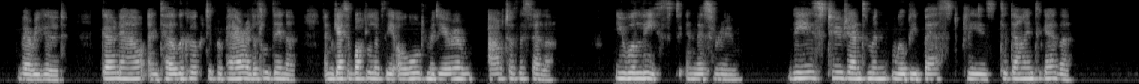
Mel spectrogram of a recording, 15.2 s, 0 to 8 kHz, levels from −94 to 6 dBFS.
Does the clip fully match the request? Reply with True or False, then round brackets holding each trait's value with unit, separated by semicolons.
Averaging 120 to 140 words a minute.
False (160 wpm)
